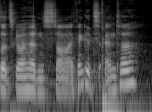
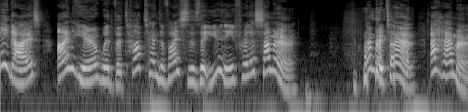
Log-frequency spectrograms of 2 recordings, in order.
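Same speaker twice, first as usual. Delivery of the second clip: very high, slow, drawn-out synthetic text-to-speech voice; 11 semitones higher, 8 dB louder than usual. Mocking stupid TikTok videos, doing the TikTok text-to-speech voice. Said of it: "do the the text to speech voice".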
